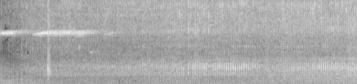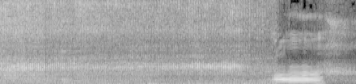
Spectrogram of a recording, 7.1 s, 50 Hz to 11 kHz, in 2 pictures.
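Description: A scooter engine running on full synthetic Daytona 10W40 oil hums steadily up close, a continuous even drone with a short tonal whine rising near the end.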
